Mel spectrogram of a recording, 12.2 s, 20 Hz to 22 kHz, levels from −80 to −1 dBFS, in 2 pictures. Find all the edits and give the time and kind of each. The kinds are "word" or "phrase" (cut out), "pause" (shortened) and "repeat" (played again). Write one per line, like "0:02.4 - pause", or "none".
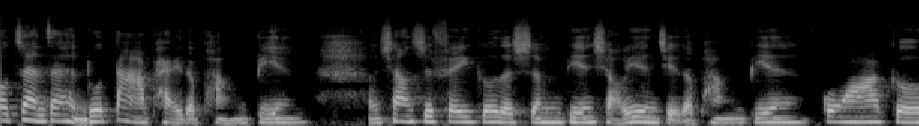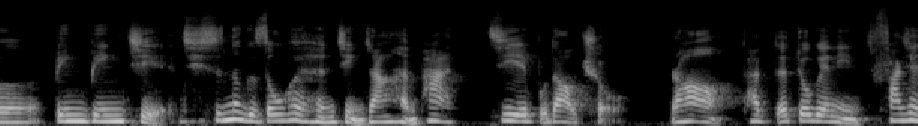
0:02.5 - word
0:07.3 - word
0:10.4 - pause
